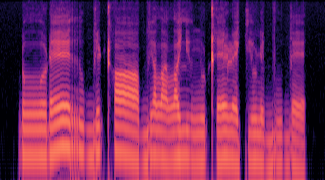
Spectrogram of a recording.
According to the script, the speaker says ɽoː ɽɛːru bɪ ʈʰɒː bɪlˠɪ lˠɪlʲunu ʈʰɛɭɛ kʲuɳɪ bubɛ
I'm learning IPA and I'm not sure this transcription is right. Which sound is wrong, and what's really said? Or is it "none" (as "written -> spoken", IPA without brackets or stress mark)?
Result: none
